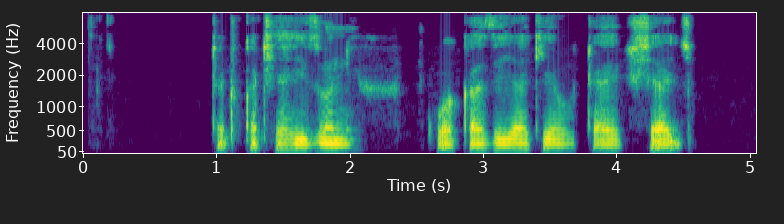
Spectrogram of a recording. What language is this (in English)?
Swahili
